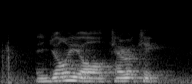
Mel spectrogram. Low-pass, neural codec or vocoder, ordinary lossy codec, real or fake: 5.4 kHz; none; none; real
